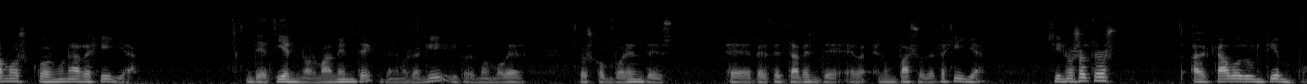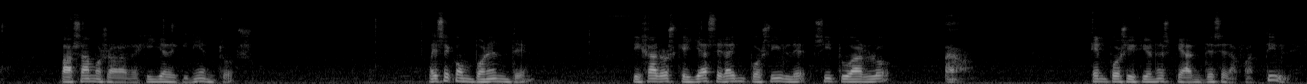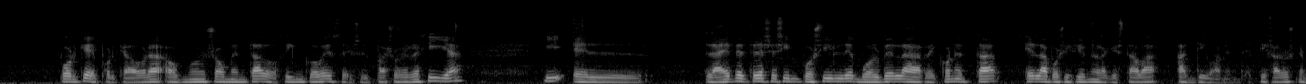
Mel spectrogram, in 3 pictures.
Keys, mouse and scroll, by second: 2.3 click, 4.2-5.9 drag, 6.1-9.7 drag, 13.0 click, 14.6 click, 16.8-30.8 drag, 31.9-39.2 drag.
